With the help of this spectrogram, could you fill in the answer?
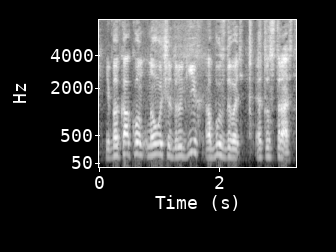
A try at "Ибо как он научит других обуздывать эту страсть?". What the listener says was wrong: Ну как он научит? Интонацию дай маленько.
